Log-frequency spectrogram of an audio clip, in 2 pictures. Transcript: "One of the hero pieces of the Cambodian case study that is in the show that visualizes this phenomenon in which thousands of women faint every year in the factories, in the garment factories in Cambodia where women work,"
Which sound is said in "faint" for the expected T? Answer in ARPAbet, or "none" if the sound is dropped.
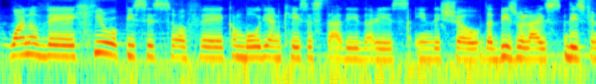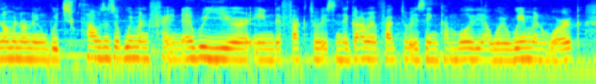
none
